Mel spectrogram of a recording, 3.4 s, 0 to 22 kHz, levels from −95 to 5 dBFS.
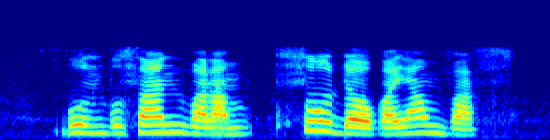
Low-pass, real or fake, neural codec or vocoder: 5.4 kHz; fake; codec, 16 kHz in and 24 kHz out, 2.2 kbps, FireRedTTS-2 codec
